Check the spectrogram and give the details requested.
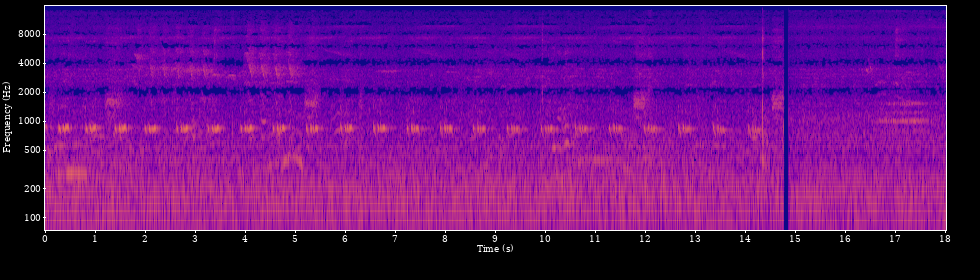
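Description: A bird calling one short note over and over, about two a second, stopping about 14 seconds in, over a steady background hiss.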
